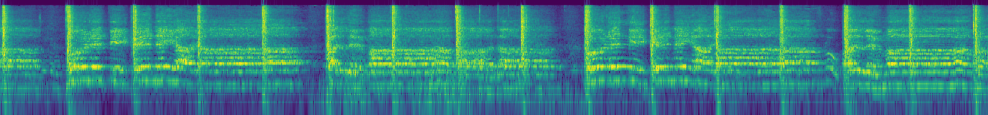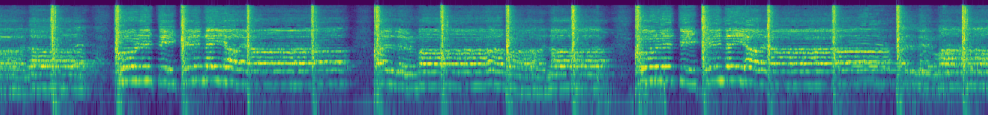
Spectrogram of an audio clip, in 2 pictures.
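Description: Men chanting a Muharram lament (noha) together in repeating sung phrases, punctuated by regular sharp slaps of matam: open hands striking bare chests in time with the chant.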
